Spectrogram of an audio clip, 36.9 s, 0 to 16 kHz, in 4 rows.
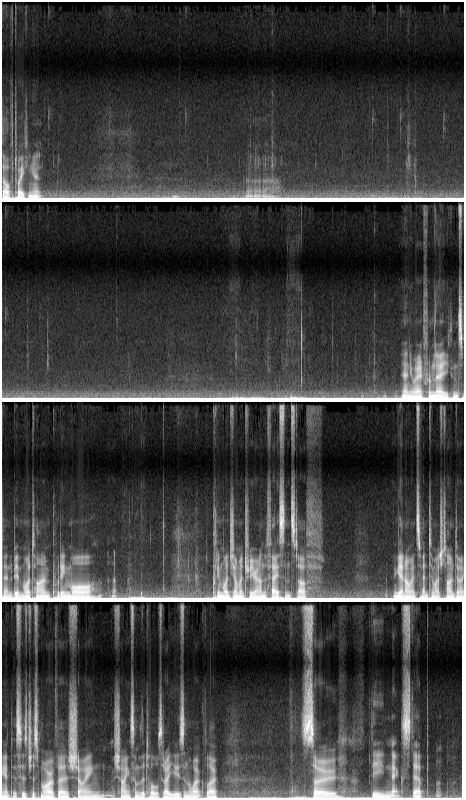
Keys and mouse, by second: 0.1-4.8 middle drag, 5.4 z, 8.3 z, 11.8 z, 16.0 Tab, 16.7 z, 22.4 ctrl+r, 24.0 click, 35.9-36.9 middle drag.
